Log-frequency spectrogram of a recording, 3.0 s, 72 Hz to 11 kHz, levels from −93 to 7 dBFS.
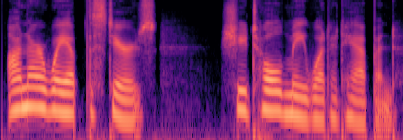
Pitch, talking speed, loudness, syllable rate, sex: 190 Hz, 240 wpm, -18 LUFS, 5.7 syllables/s, female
